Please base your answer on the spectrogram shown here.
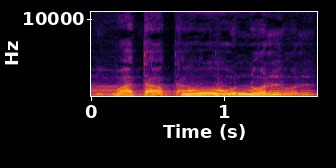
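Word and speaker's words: وتكون: हिज्जे यूं करेंगे, वाव ज़बर वा, ता ज़बर ता, वता, काफ वाव पेश कू, वतकू, नून लाम पेश नुल, वतकूनुल, जीम ज़ेर जी, बा अलिफ ज़बर बा, जीबा, लाम पेश लू, जिबालु, वतकूनुल जिबालु, काफ लाम ज़बर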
